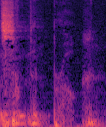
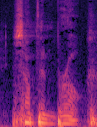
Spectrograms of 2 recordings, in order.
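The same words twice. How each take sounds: First: Whispered reveal. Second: Said in the usual way. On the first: Acted. Moment of release retold.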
